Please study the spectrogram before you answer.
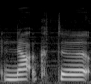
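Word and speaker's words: Nacht: four we have now there's two ways of pronouncing this i think i actually don't know the proper one i'm going to say nakhta until then um so knack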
